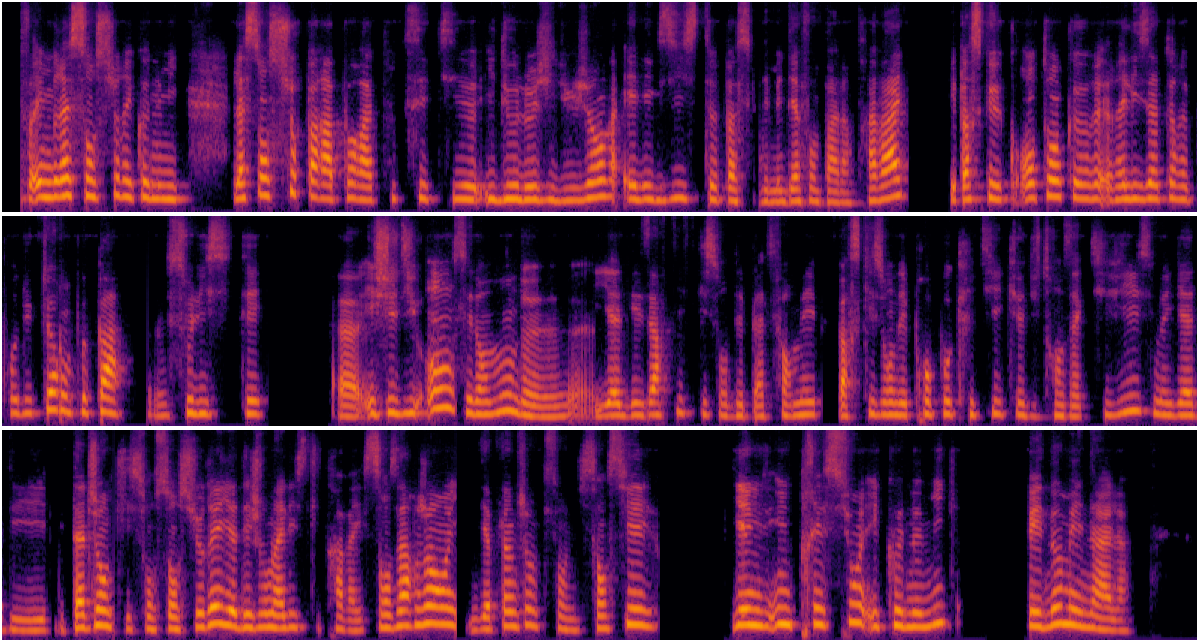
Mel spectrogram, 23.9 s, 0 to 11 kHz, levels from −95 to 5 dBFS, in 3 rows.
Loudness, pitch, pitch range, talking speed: -25 LUFS, 210 Hz, 190-235 Hz, 255 wpm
